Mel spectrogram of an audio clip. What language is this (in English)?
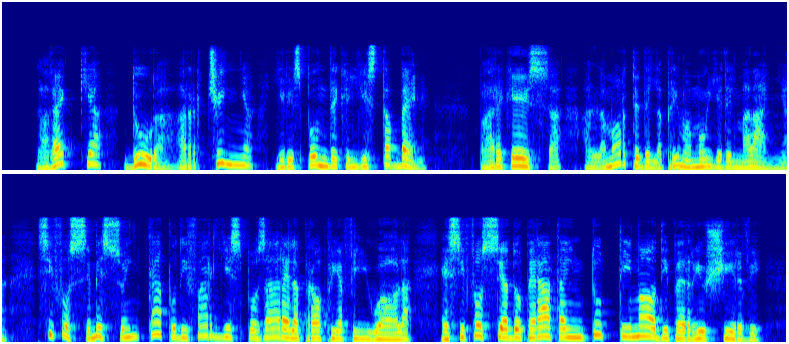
Italian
